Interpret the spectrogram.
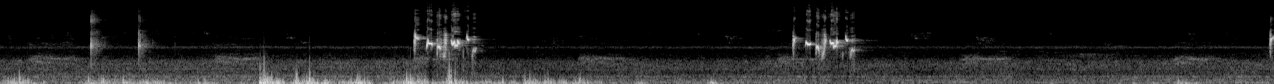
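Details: White-eared bulbul male singing to prompt quiet bulbuls and draw birds in: two brief, liquid warbled phrases about four seconds apart, with some low clattering noise early on.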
